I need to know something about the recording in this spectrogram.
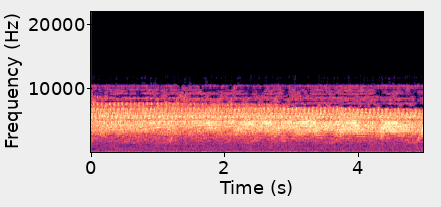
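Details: Minmin cicadas in a Japanese summer chorus during the heat, a dense, steady high-pitched hiss filling the air without a break, many insects calling at once, with faint swells near the end.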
